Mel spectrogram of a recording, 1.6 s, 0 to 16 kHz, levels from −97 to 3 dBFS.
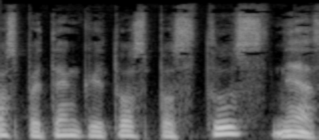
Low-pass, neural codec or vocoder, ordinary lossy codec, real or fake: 14.4 kHz; none; MP3, 64 kbps; real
